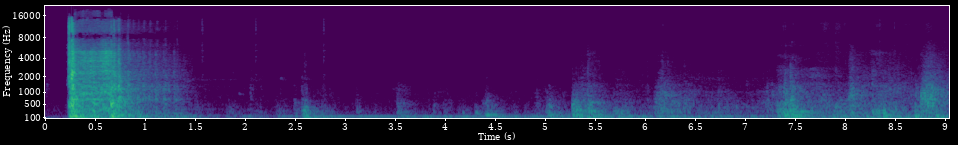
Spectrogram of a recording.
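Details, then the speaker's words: 1967 Ford Galaxie 500 sitting since 2008, fed from a jerry can through the fuel pump with gas down the carburetor: loud burst on firing, then faint low hum and sputters dying away; it stalls from a lost battery connection. "had run but I lost connection so that's great oh we'll try again"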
